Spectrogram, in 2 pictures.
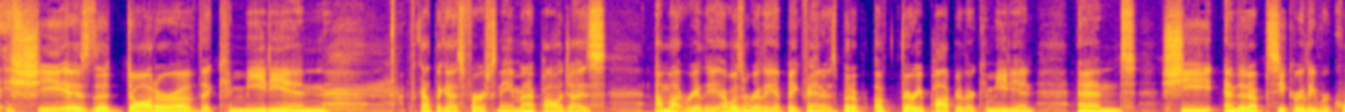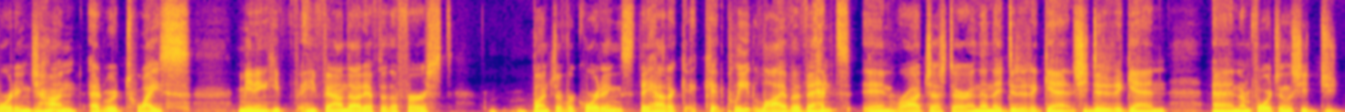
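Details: Adult man speaking; normal conversational speech.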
